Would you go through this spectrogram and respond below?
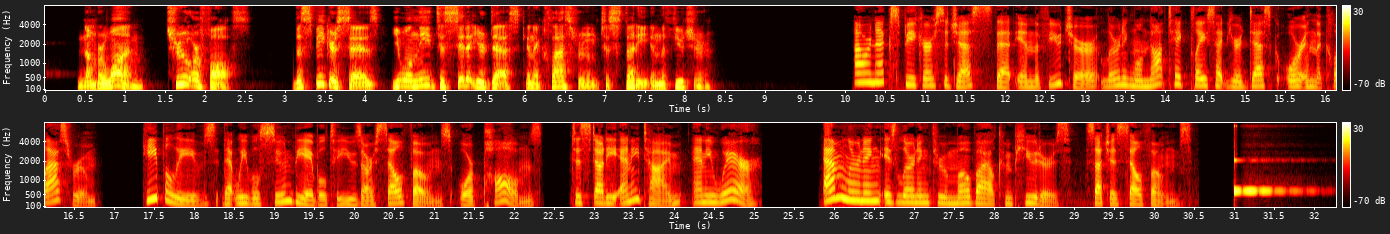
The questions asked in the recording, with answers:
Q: True or false? The speaker says you will need to sit at your desk in a classroom to study in the future.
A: The answer is false.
